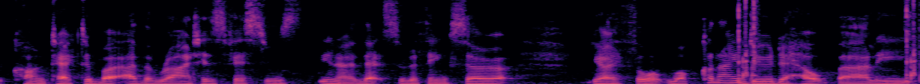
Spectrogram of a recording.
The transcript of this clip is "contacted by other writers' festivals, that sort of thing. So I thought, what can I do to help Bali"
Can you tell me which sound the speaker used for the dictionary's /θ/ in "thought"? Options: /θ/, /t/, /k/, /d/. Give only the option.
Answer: /θ/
